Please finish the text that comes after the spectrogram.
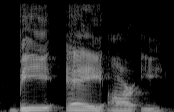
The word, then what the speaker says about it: bare: pronounce the word I'll spell it for you be a re bear aha pronounced exactly the same as B EE AR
